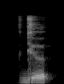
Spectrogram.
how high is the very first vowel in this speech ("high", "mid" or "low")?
mid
